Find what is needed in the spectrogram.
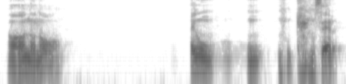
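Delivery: ordinary talk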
